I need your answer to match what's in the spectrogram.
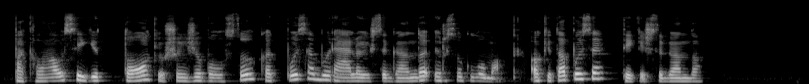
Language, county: Lithuanian, Klaipėda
